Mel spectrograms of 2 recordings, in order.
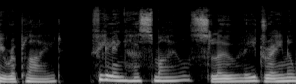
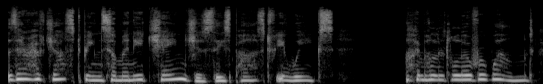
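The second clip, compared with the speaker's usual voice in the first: a higher, lightly voiced young woman, earnest and pleading; young bride Sophia; 6 semitones higher than usual. A narrator's reading. Bride reassuring her new husband, raised lighter voice. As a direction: play the bride gently begging James to understand.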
